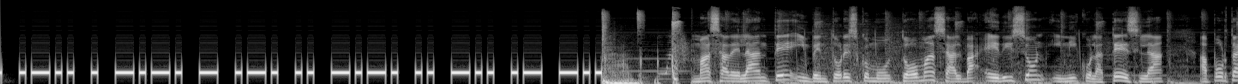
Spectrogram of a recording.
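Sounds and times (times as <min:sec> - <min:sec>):
electronic tone beeping a received telegraph message in Morse code: 0:00.0 - 0:06.0
speech: 0:07.0 - 0:12.3.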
